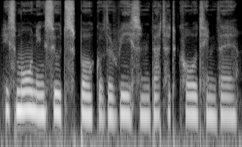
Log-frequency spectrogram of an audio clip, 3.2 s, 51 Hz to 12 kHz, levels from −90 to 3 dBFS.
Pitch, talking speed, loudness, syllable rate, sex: 170 Hz, 225 wpm, -17 LUFS, 5.3 syllables/s, female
